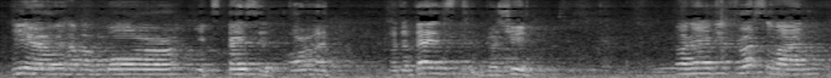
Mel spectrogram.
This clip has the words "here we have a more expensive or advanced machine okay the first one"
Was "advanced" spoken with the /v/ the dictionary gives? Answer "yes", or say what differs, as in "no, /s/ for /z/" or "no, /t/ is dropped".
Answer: no, /b/ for /v/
